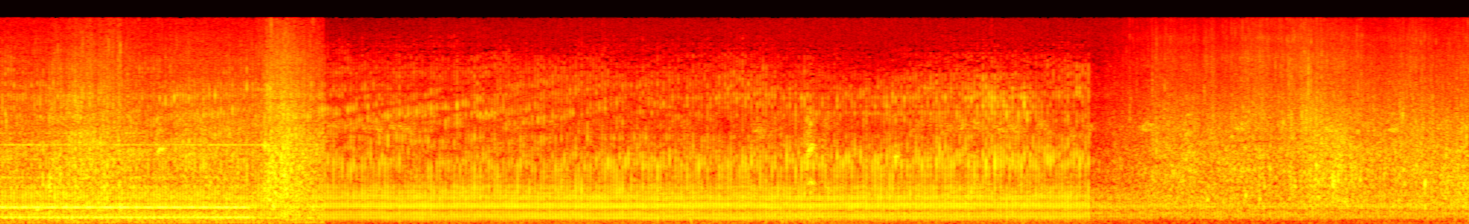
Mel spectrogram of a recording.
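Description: A small motorboat's engine running at a steady pitch as it passes. After about four seconds it changes abruptly to another steady engine drone, which stops about two-thirds of the way through. That leaves a rush of water and wind from a ship's bow wave.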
